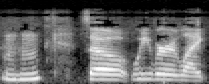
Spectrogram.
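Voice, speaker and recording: A woman in her twenties from Texas, a podcast guest telling stories in an animated way, filling with "like" often. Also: a little high, slow, no room sound, lo-fi sound. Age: 20s. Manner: animated storyteller, says "like" a lot. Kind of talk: casual chat.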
